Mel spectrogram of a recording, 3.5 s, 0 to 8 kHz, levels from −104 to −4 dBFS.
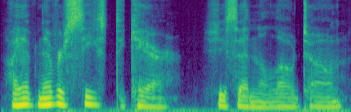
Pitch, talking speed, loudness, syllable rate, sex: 105 Hz, 205 wpm, -19 LUFS, 4.7 syllables/s, male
